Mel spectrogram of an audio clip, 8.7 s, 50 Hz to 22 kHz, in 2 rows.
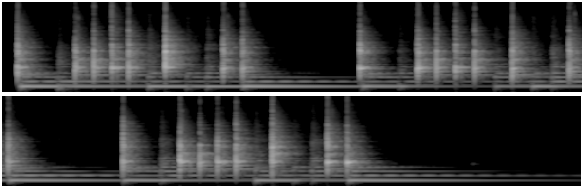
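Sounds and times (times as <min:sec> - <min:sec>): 
madhalam percussion fills: 0:00.1 - 0:02.1, 0:02.7 - 0:04.7, 0:05.3 - 0:07.3.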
